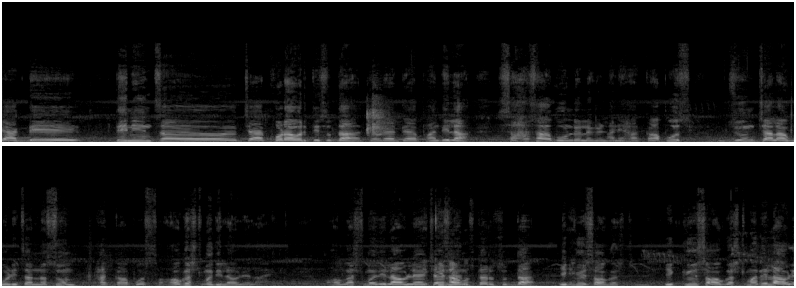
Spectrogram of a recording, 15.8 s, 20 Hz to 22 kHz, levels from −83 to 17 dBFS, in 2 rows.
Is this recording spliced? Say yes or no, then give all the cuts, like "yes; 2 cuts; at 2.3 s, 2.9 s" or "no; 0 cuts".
yes; 1 cut; at 6.1 s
